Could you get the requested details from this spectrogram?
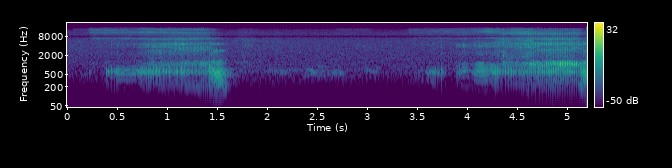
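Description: Two rough, rattling snores with a quiet pause between them: snoring.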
